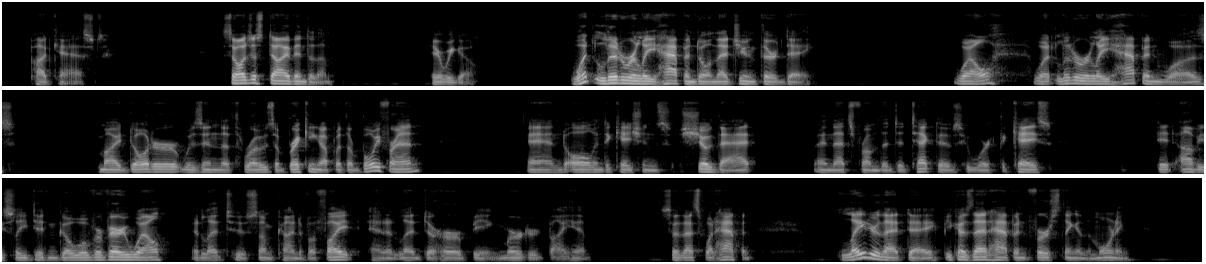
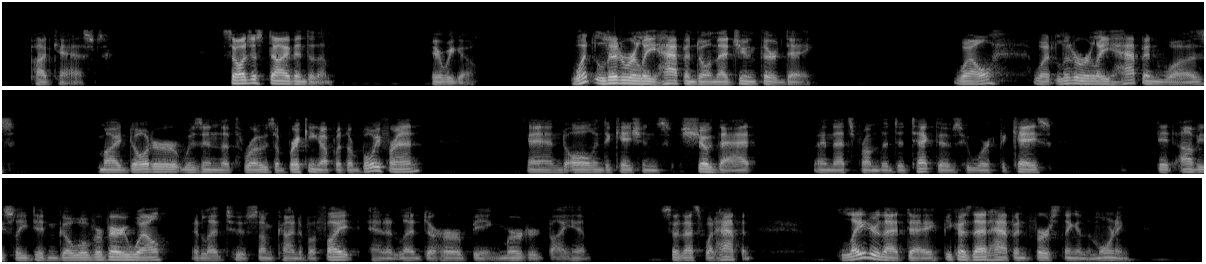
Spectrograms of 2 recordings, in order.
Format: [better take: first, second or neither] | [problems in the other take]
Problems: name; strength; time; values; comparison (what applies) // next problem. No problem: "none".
first | garbled, watery; badly; nothing above 5.5 kHz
